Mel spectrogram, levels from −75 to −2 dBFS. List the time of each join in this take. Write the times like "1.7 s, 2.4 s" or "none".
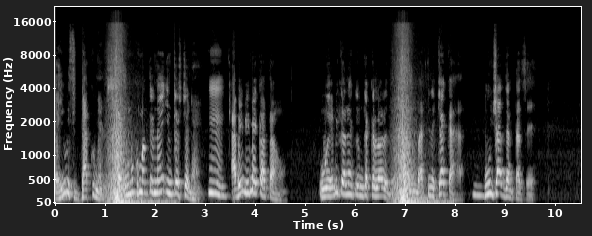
1.2 s, 6.9 s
